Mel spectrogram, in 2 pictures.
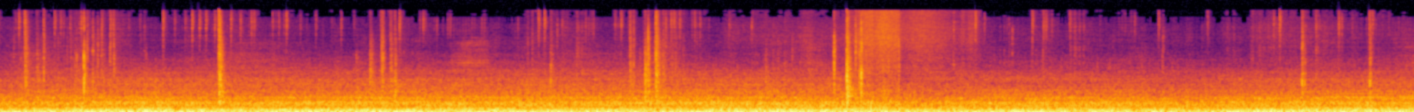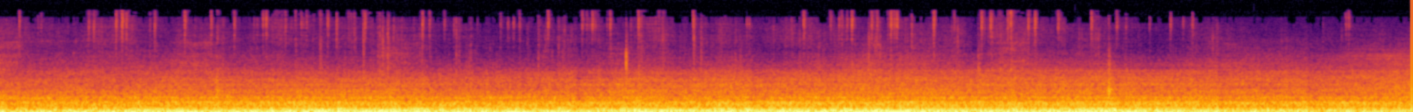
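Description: Car driving on a wet road, heard from inside the cabin: a steady low rumble of engine and tyres, with scattered light ticks and a brief hiss about nine seconds in.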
